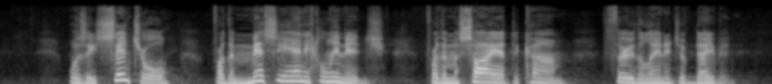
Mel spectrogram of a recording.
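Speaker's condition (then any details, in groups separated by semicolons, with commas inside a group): No condition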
